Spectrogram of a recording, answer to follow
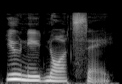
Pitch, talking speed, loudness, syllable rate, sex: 180 Hz, 195 wpm, -14 LUFS, 3.7 syllables/s, female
